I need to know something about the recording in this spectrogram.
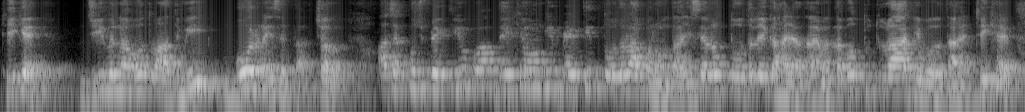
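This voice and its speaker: A man's voice: sits high, moderate pace, warm tone. A man teaching a lesson, repeating key words and asking his students rhetorical questions. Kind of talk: classroom lecture with call-and-response questions. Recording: echoey, distant, dull lo-fi sound.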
